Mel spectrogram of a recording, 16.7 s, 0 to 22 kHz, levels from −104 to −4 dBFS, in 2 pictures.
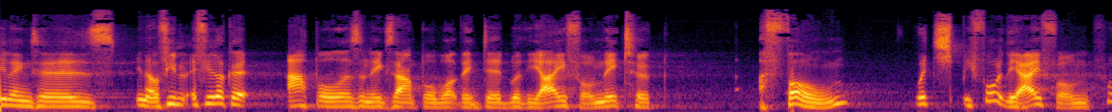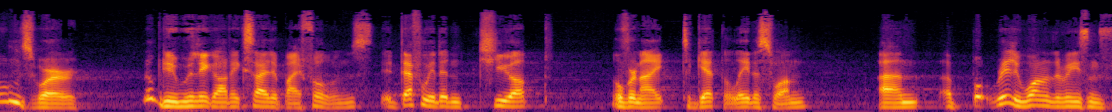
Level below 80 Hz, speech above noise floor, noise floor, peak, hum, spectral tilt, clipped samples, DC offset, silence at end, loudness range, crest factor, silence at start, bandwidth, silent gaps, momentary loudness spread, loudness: -64 dBFS; 38 dB; -57 dBFS; -2 dBFS; none; -4.5 dB/octave; under 0.1%; under 0.1%; 0 s; 3 LU; 18 dB; 0 s; 16 kHz; none; 11 LU; -20 LUFS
